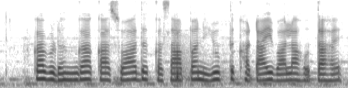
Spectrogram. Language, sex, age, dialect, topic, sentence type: Hindi, female, 25-30, Awadhi Bundeli, agriculture, statement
